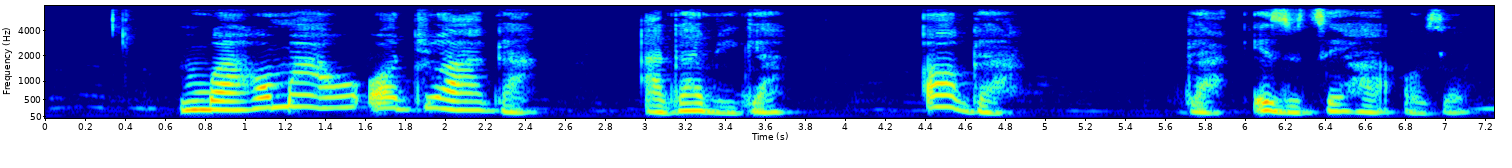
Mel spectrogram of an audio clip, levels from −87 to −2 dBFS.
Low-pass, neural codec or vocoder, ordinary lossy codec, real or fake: 7.2 kHz; none; none; real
